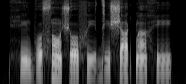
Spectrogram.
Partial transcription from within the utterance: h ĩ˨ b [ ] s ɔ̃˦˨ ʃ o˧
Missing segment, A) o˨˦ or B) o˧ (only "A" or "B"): A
